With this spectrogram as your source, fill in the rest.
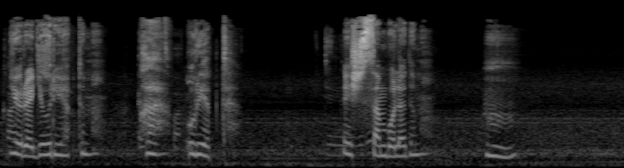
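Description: A middle-aged woman speaks calmly and softly nearby.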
